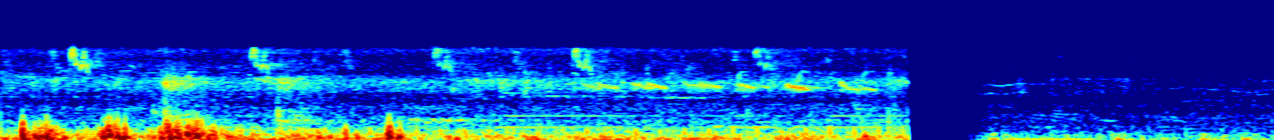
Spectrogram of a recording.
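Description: Birds calling, a short high falling chirp repeated roughly once a second, with a quick run of twittering notes near the middle, over low thuds in about the first second. The sound drops out for a moment and comes back quieter, with only faint bird calls.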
